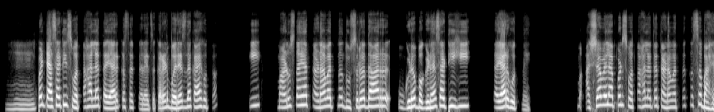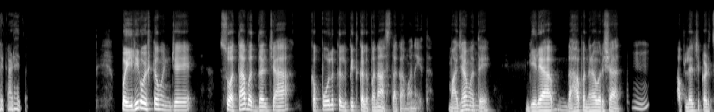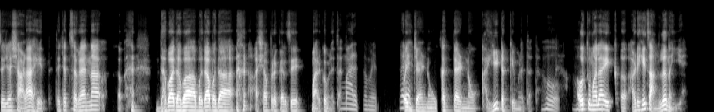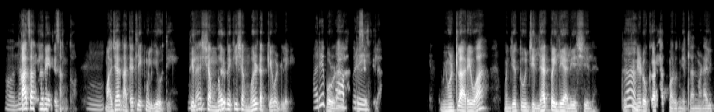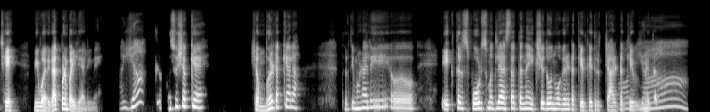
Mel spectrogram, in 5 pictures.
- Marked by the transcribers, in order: tapping; chuckle; other background noise; surprised: "अरे बापरे!"; surprised: "अय्या!"; drawn out: "अय्या!"; surprised: "अय्या!"
- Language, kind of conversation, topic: Marathi, podcast, तणावात स्वतःशी दयाळूपणा कसा राखता?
